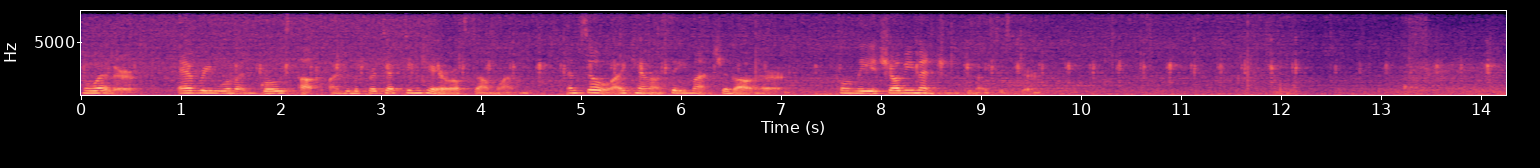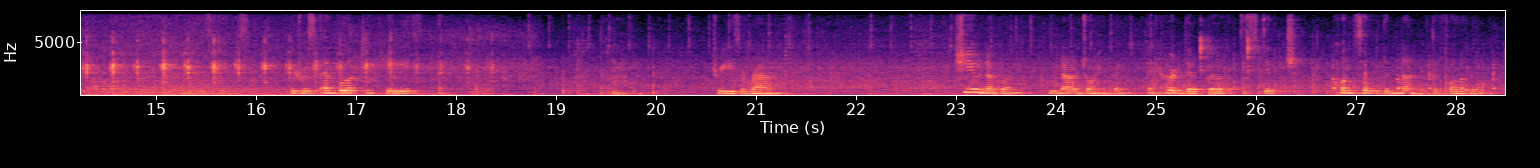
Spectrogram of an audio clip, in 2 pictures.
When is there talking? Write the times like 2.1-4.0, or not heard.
0.0-9.6, 14.3-17.9, 20.6-21.4, 23.0-28.4.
